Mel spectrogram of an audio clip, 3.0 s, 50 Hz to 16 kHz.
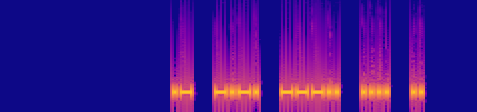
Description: Morse code, heard as a keyed tone, about 46 wpm, spaced as for 35 wpm, 700 Hz. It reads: AC8HI
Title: USA Call Signs - 5 Characters - 2x Character Spacing - 50wpm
